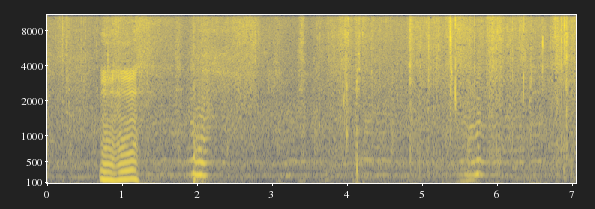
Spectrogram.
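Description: Honey bees buzz around a hive: a loud, wavering drone swells for about half a second, a shorter buzz follows, then fainter buzzing drifts through quiet background noise with no one speaking.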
